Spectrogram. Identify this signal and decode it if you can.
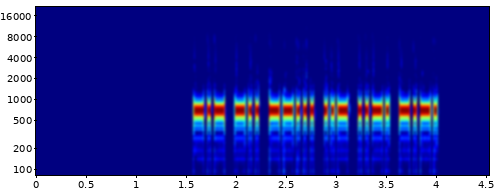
Morse code, heard as a keyed tone, about 36 wpm, 700 Hz. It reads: KD7UFC
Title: USA Call Signs - 6 Characters - Repeated 3x - 35wpm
